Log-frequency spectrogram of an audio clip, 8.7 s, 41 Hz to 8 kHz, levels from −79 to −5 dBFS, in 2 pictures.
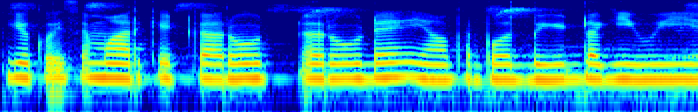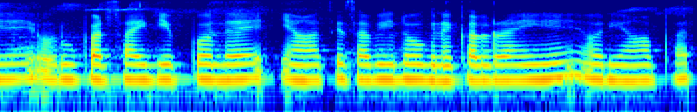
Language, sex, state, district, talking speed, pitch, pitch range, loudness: Hindi, female, Bihar, Sitamarhi, 205 wpm, 195 Hz, 190-200 Hz, -30 LUFS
